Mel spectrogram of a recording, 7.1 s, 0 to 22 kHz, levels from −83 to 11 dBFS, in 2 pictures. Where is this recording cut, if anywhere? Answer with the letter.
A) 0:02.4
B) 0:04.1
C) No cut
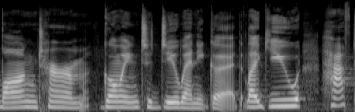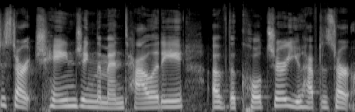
C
